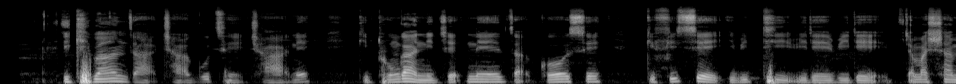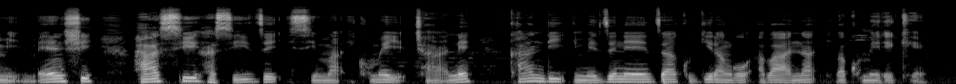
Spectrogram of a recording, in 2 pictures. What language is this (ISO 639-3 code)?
run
